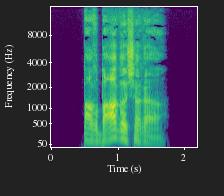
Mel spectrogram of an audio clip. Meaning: inflection of barbarisch: 1. strong/mixed nominative masculine singular comparative degree 2. strong genitive/dative feminine singular comparative degree 3. strong genitive plural comparative degree
- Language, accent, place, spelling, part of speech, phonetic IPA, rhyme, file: German, Germany, Berlin, barbarischerer, adjective, [baʁˈbaːʁɪʃəʁɐ], -aːʁɪʃəʁɐ, De-barbarischerer.ogg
